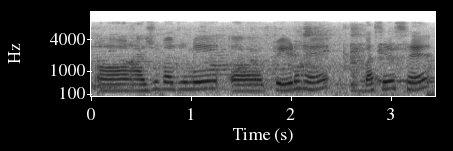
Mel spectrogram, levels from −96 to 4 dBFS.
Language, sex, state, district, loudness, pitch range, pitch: Hindi, female, Maharashtra, Gondia, -12 LUFS, 200-255 Hz, 240 Hz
